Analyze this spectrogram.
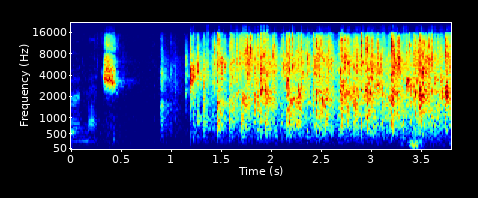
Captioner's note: applause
